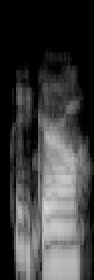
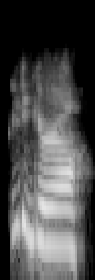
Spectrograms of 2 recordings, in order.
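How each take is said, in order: First: Soft murmur. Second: Higher pet praise. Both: Real, not acted. Praising the cat.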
